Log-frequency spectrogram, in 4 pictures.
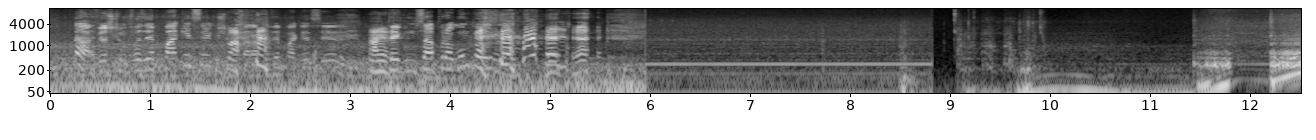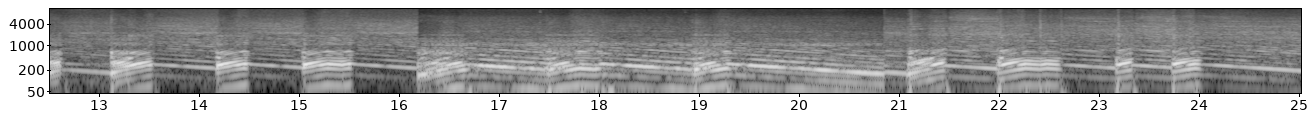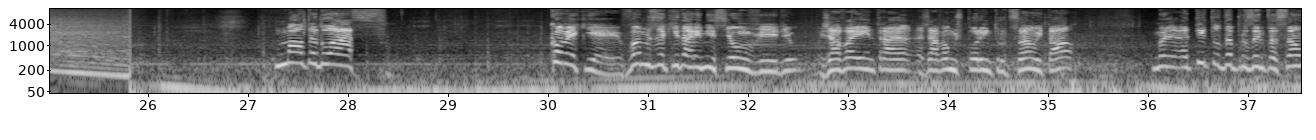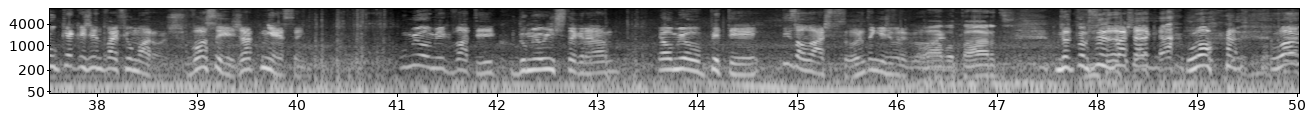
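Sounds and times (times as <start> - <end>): car engine revving: 5.9 - 27.2, 40.0 - 50.0
person speaking: 41.1 - 50.0.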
